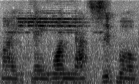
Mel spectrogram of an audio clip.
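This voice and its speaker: With noticeable background noise and audible room echo, a woman with a non-native accent talks very slowly in a very deep, low pitch. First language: Vietnamese. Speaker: lighter collector. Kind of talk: casual vlog monologue. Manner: halting, many fillers.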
